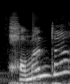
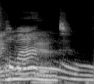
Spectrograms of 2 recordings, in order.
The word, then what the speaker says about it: pomander: Okay, I'm going to use my pomander. Yeah, pom. Pom. Pomander. Pomander. Evolves into pom. It's a medieval word, so I should know, but I don't know. Pomade. Pomade is the thing, right? It's pomand.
